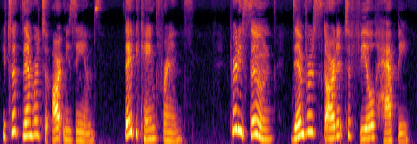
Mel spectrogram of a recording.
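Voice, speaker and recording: A woman narrates a children's story as a read-aloud storyteller. Her voice sits at a medium pitch, and her delivery is expressive, speaking directly to young listeners. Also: takes it slowly.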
